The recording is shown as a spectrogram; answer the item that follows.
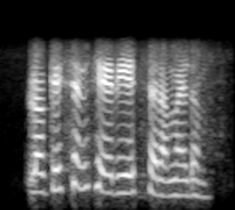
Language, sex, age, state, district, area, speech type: Telugu, female, 18-30, Telangana, Suryapet, urban, conversation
